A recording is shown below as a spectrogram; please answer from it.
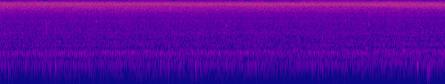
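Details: Steady droning buzz from Japanese honey bees busy fanning during hot weather, unchanging in loudness, backed by an even shrill hiss in the upper range.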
